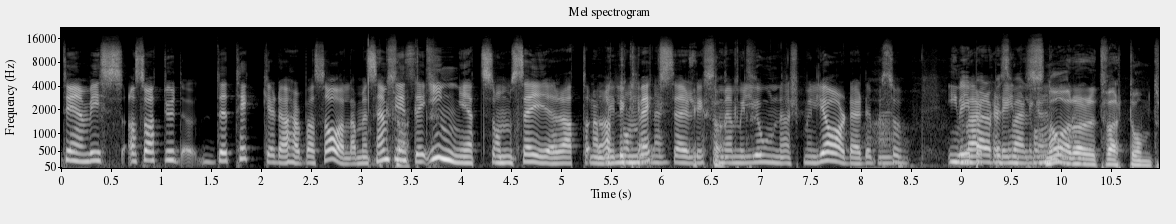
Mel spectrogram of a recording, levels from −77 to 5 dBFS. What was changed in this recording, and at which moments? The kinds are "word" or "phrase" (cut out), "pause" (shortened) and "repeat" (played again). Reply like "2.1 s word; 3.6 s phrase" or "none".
5.8 s word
